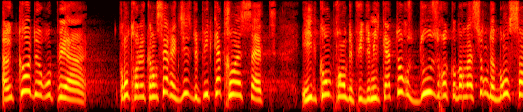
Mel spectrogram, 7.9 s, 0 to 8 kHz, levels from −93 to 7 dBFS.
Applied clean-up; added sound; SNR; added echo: none; none; none; none.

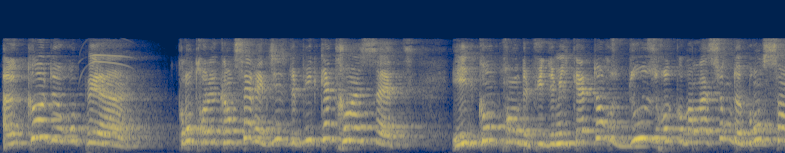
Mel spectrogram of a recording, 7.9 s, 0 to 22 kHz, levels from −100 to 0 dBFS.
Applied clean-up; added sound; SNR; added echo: neural separator model SepFormer DNS4.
